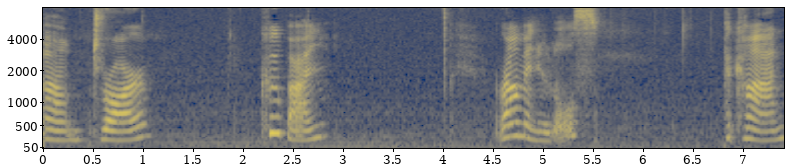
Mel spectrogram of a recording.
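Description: Speaking at a very slow pace with long, frequent pauses, a woman uses a fairly high pitch, a bright, sharp tone, and lively intonation. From Wisconsin. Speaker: vlogger. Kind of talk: casual talk to camera. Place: home room. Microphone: webcam.

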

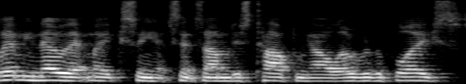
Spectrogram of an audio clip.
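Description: A man's medium-pitched voice stays in a monotone, flat intonation. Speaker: wellness coach and class leader. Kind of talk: online class with presentation. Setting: video call.

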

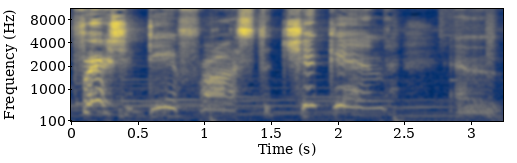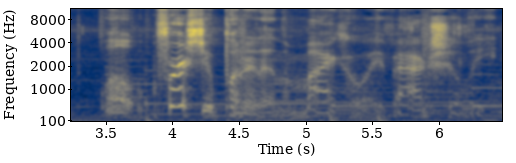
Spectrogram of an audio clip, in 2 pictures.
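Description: Clear music sounds in the background while the speech moves at a very slow pace. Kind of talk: casual cooking tutorial. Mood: cheerful. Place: kitchen. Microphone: phone near.

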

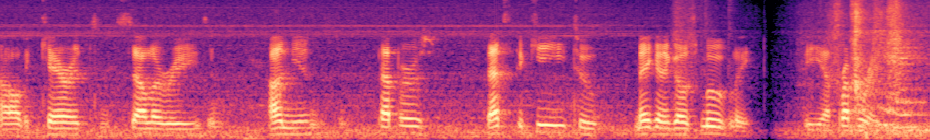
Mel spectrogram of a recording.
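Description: With long, frequent pauses and fairly even intonation, a man speaks at a fairly slow pace over noticeable background noise. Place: kitchen. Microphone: phone near.

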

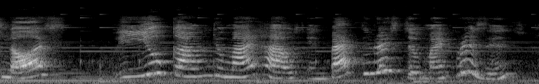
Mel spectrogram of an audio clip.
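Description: A woman speaks in a put-on character voice at a fairly slow pace. Music plays clearly in the background. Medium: read story.

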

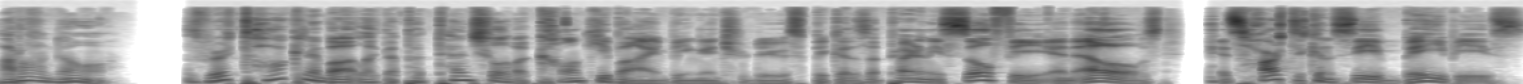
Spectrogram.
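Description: This man's fairly low voice, dark and mellow in tone, moves at a very fast pace with very wide pitch swings. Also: quiet background. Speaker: anime reaction streamer. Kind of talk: commentary. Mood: thoughtful, amused. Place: home room. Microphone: studio mic.

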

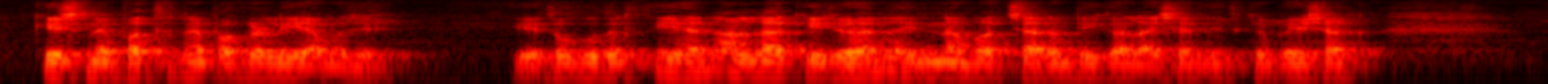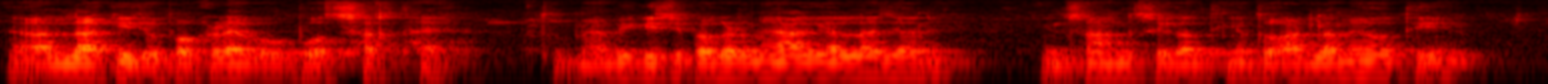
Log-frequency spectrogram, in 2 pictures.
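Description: A man's dark, mellow tone with monotone, flat intonation and audible room echo. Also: medium pitch for a man. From Jammu and Kashmir, Rajouri. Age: 50s. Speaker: storyteller. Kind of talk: personal testimony.

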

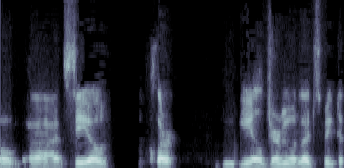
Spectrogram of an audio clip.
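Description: Speaking at a fairly quick pace, a man keeps his low pitch with little pitch movement. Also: dry, close sound with no echo.

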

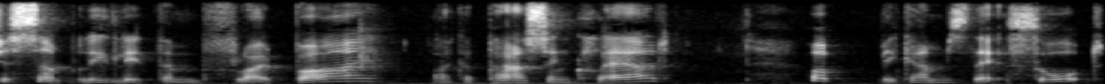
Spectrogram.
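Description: A woman with an Australian accent speaks at a fairly slow pace in a gentle, calm tone. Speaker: spiritual healer and channeller. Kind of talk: guided meditation. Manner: slow, calm, soothing; gentle, instructive. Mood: calm, soothing. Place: home room. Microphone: phone near.

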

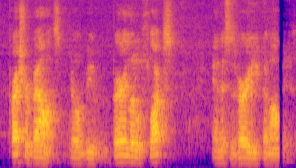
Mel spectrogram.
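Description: Amid audible room echo and light background noise, a man with a fairly low pitch speaks with fairly even intonation. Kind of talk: tutorial. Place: home room. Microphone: camera far.

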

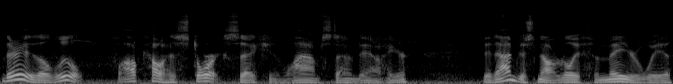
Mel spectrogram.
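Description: The man talks at a moderate pace with a dry sound and no echo. Light background noise can be heard. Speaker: local history vlogger. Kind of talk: casual vlog chat. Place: open country. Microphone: phone near.

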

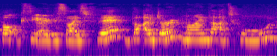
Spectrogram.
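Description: A woman's raised, projected voice, high-pitched, with an English accent and audible room echo. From England. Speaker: fashion YouTuber. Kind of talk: try-on haul video. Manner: excitable. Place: home room. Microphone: camera far.

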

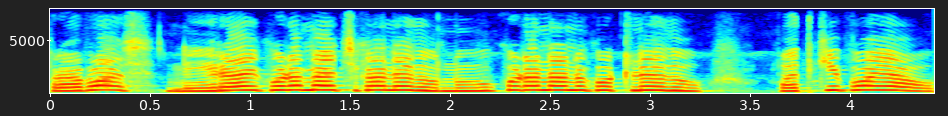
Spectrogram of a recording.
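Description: A woman performs a cartoonish character voice at an extremely high pitch. Her pace is moderate and her intonation fairly even. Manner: scolding, threatening, blunt.

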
